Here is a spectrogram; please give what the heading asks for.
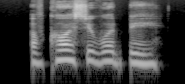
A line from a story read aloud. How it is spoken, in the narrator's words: she murmured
